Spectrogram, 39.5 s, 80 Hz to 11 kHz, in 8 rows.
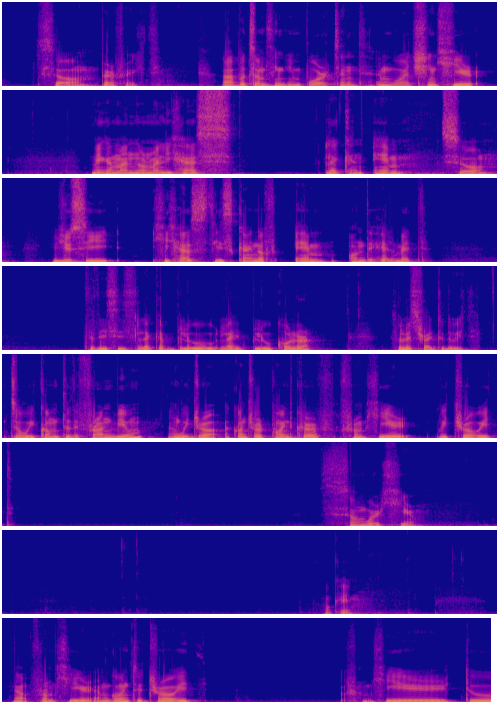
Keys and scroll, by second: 7.1 shift+super+e, 18.7 super+Tab, 19.6 Escape, 21.4 ctrl+super+c, 29.4 1, 30.8 typing, 33.3-33.6 typing, 35.7 ctrl+super+c.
